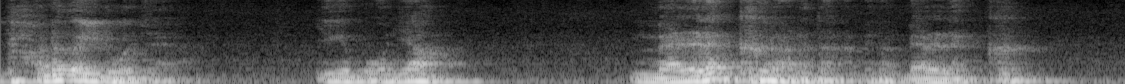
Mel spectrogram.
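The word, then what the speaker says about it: מלך: 카프는 크 발음이죠. 그래서 읽어보세요. 멜레크.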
